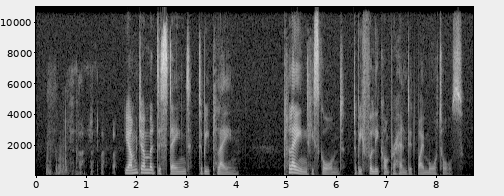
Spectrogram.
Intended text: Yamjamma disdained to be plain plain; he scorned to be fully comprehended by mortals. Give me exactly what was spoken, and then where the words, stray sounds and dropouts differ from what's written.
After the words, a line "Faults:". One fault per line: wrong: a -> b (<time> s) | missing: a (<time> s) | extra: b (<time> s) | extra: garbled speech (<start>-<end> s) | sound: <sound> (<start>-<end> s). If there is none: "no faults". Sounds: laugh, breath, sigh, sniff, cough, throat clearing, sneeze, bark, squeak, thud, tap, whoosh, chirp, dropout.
Yamjamma disdained to be plain plain; he scorned to be fully comprehended by mortals.
Faults:
sound: laugh (0.2-1.6 s)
